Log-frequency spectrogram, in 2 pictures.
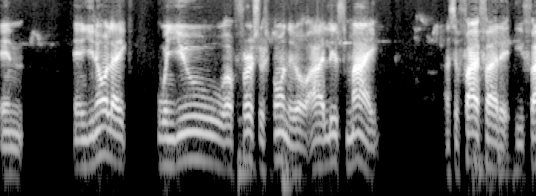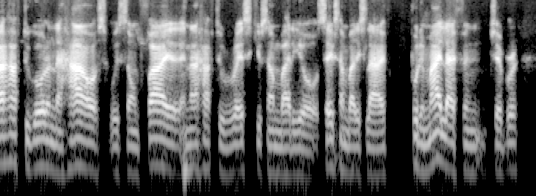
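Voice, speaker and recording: This very clean recording has a silent background and a dry, close sound with no echo. A man with a Uruguayan accent speaks in a bright, sharp tone with ordinary pitch variation. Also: medium pitch for a man, moderate pace. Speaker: firefighter and EMT. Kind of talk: interview. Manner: animated.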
